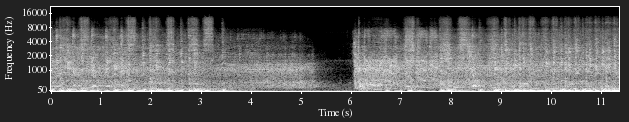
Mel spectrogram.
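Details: 1926 Seagrave city service ladder truck, 1013 cu in "F" six-cylinder, just started after 10+ years sitting, no work done beyond battery and gas to carburetor; cranks, catches, runs with uneven stumbling beat and brief drop-out, missing on one or two cylinders.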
